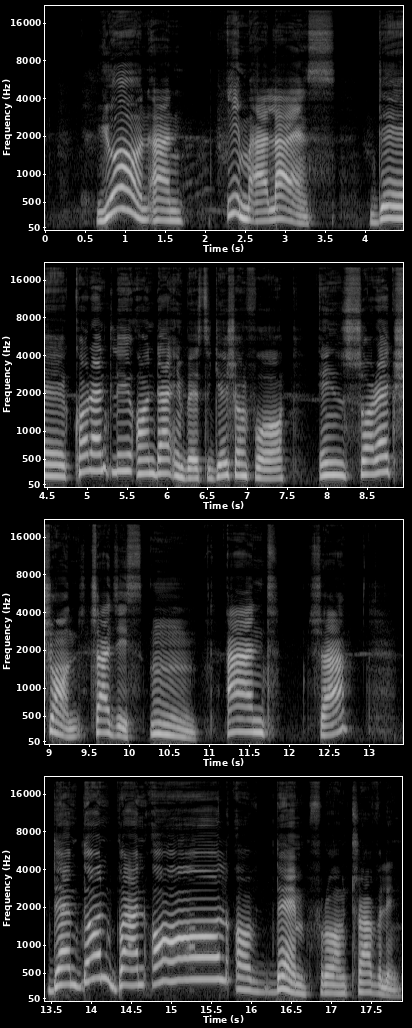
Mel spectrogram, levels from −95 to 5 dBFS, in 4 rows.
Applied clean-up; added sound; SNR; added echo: none; none; none; none.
